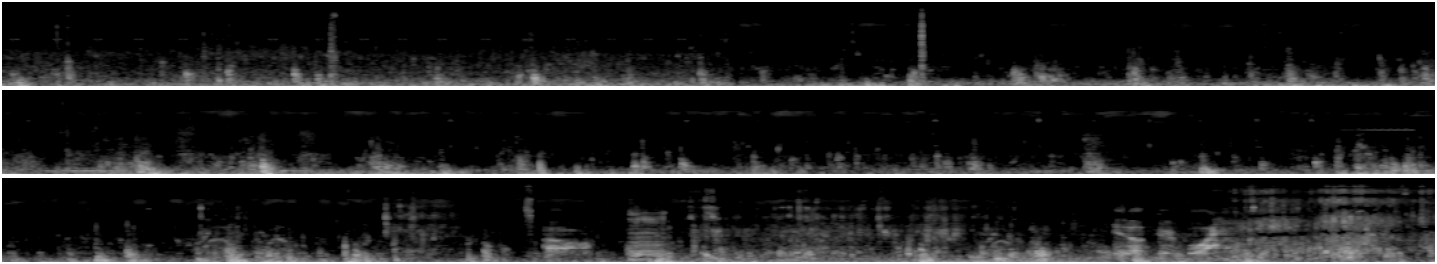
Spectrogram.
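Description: Small waves lapping and slapping irregularly against a bass boat's hull, over a low wind rumble on the microphone.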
